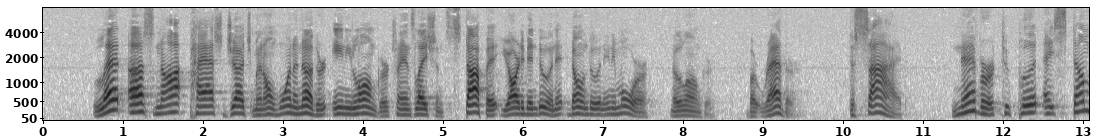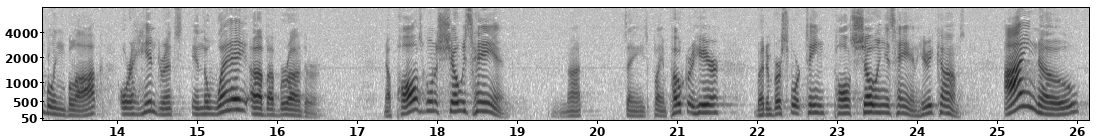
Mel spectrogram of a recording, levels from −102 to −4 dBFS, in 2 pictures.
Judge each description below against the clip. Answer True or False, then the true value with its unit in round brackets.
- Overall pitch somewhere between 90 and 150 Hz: False (180 Hz)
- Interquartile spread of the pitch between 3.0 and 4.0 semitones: False (4.9 semitones)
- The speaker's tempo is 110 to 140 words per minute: False (160 wpm)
